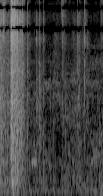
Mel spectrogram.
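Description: Plastic bag of frozen french fries crinkling as it is handled, loudest in the first half second with one sharp crackle, then fading to a few faint rustles and ticks.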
